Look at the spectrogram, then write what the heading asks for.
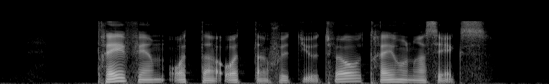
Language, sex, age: Swedish, male, 49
